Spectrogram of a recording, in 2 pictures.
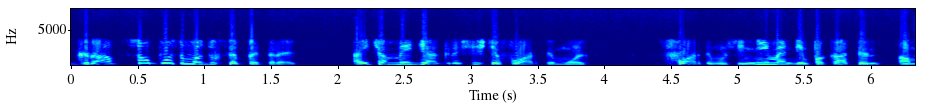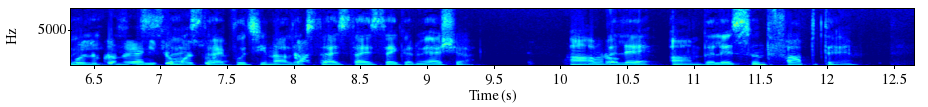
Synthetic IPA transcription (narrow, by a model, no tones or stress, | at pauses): ɡɾavsawpot̪səməd̪uksəpe̞t̪ɾḛk̚a̰it͡ʃame̞d̪iaɡɾe̞ʃe̞ʃt̪e̞foart̪e̞mult̪̚ | foart̪emult̪ʃinime̞nʲd̪inpəkat̪e̞amvəzut̪kənujanit͡ʃoməsuajput̪sinalest̪ajst̪ajst̪ajkənujeaʃa̰ | ambe̞le̞ambe̞le̞sunt̪fapt̪e̞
